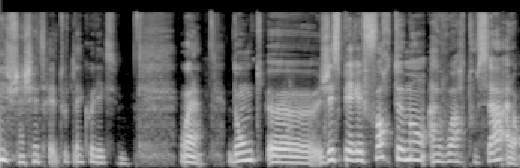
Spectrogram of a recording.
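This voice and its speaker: A woman who is ill talks to camera in a relaxed, chatty way, full of fillers and eager praise. Her voice sits low and sounds rough and fry-laden, with a breathy huskiness from her cold. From France. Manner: enthusiastic, chatty, many fillers and gushing praise. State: sick, voice affected. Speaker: scrapbooking crafter reviewing a subscription box. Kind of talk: casual unboxing chat to camera.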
